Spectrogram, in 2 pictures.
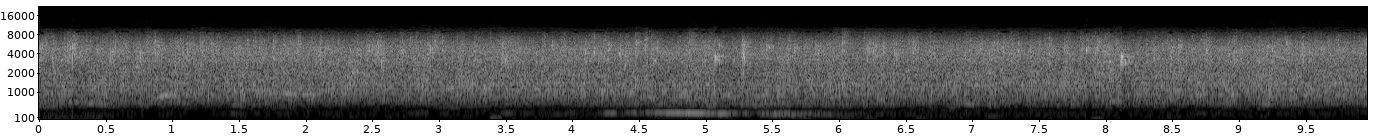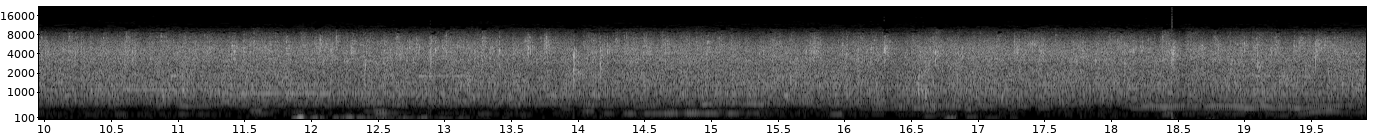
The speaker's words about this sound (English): We leave you this week just ringing in the rain, just ringing in the rain. Eric van der Wijk recorded the subtle twinkling of wind chimes during a rainstorm in Modesto, California, and picked up a passing train and a howling coyote along the way.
